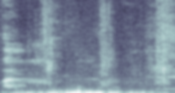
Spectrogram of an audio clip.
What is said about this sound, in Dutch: Nou, agressieve hondjes.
